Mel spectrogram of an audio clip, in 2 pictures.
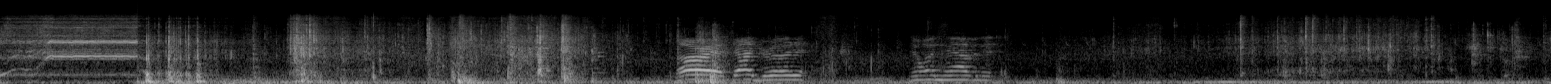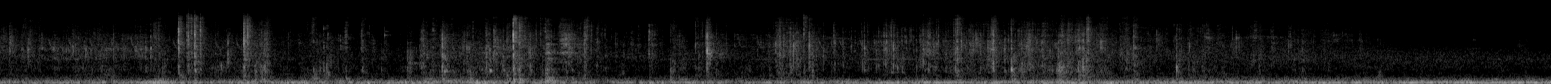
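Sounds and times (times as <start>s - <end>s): steady low rumble: 23.9s - 31.0s.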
